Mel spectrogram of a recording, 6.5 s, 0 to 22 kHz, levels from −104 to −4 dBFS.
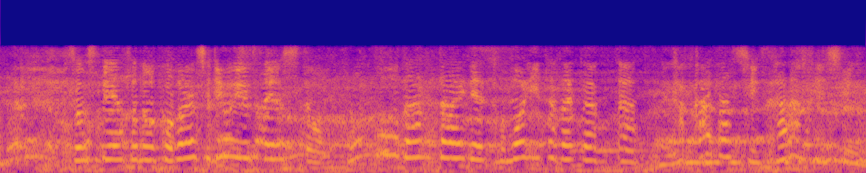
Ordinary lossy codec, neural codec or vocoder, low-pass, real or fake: none; codec, 16 kHz, 4 kbps, FreqCodec, smaller model; 7.2 kHz; fake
